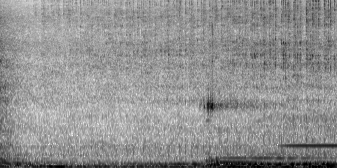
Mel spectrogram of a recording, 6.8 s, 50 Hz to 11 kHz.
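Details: Ford Mustang Fox Body V8 after a seam repair: rough idle with a raspy puffing edge rising with revs; exhaust leak traced to the rear exhaust blown out on one side.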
